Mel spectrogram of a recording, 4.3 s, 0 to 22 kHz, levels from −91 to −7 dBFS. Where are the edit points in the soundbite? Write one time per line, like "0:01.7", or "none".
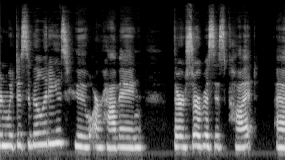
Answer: none

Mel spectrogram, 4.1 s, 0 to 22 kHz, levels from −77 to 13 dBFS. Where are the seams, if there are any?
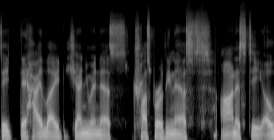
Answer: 0:01.0

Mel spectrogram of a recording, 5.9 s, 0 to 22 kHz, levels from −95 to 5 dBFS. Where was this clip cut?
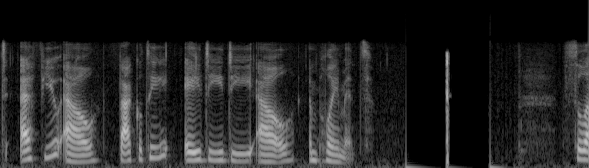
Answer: none

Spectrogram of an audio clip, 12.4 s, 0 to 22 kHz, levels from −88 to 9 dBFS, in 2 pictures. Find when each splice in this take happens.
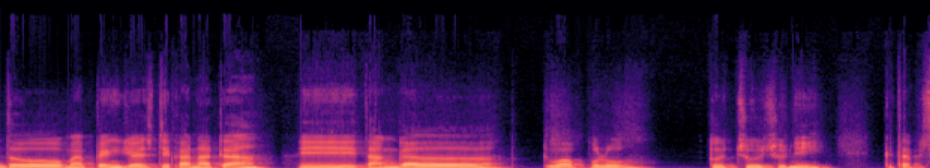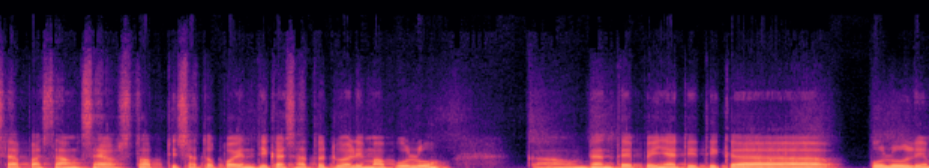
0:01.9
0:03.5

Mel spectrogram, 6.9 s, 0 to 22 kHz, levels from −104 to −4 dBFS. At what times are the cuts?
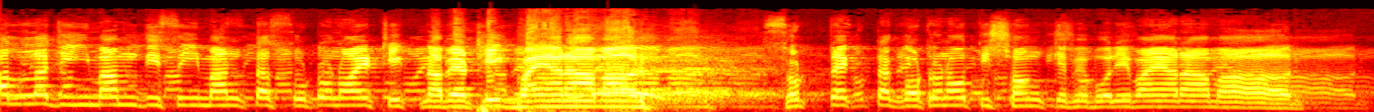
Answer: none

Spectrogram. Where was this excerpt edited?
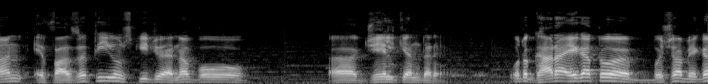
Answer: none

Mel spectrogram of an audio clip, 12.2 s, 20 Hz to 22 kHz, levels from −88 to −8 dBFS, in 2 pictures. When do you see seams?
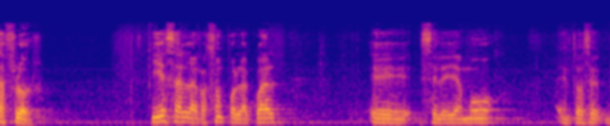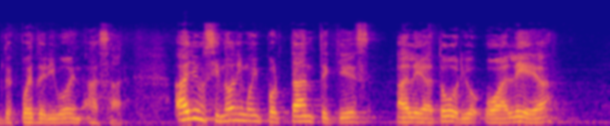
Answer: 0:07.6

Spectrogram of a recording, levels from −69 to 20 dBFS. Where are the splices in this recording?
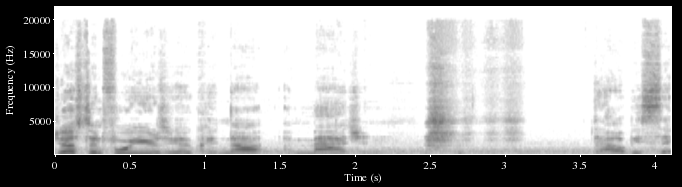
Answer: none

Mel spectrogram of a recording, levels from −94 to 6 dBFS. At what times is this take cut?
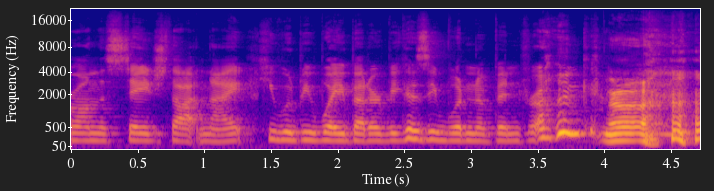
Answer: none

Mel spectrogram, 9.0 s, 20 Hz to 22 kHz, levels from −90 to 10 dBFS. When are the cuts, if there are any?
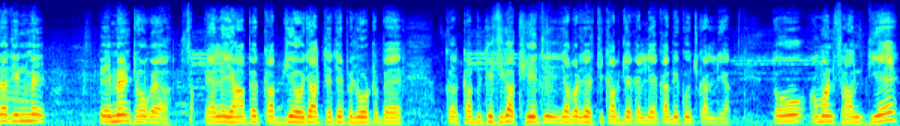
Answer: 0:01.8

